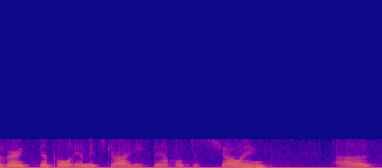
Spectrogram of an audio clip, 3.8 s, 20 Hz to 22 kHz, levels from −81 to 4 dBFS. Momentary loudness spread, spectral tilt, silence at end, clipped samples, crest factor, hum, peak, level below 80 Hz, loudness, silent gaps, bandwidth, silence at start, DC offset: 10 LU; -9.5 dB/octave; 0 s; under 0.1%; 16 dB; none; -18 dBFS; -60 dBFS; -36 LUFS; none; 4 kHz; 0 s; 4%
